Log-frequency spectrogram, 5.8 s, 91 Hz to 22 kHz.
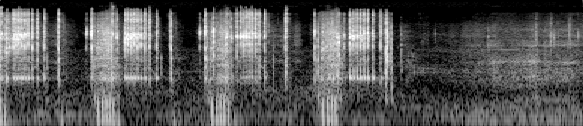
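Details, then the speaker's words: Discarded Husqvarna 254 G chainsaw, freshly refuelled, filter OK, no start-throttle lock: three pull-cord rattles about a second apart with really good compression, but no pop or firing. Cranks but won't start. "Time to give it some fuel and see if it runs A little bit more Doesn’t seem there is a way to lock it with some start throttle Compression is really good"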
